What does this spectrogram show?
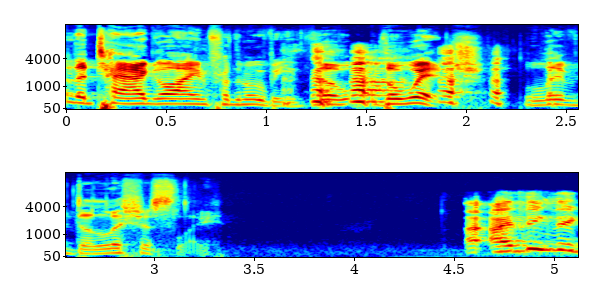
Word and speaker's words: The VVitch: new england folk tale or as i like to say the witch because they spell it with the two v's instead of the w which apparently is an old-timey way of spelling it um yeah it's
